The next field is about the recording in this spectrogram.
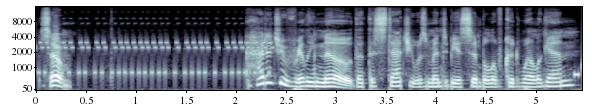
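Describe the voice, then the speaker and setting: A woman's voice: lowish voice, brisk, background noise, voice pushed down, lightly acted. A woman voicing an earnest young male defense attorney who presses a witness. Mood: pressing. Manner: pressing, accusing.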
